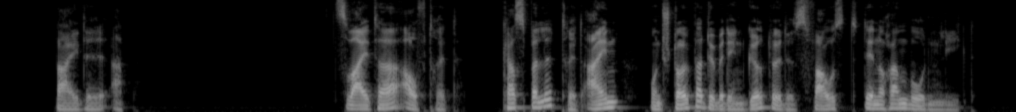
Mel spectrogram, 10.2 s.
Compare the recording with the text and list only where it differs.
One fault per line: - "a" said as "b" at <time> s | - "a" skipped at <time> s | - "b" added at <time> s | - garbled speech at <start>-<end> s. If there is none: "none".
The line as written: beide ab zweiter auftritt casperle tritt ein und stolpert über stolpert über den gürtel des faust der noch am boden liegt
- "stolpert über" skipped at 7.3 s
